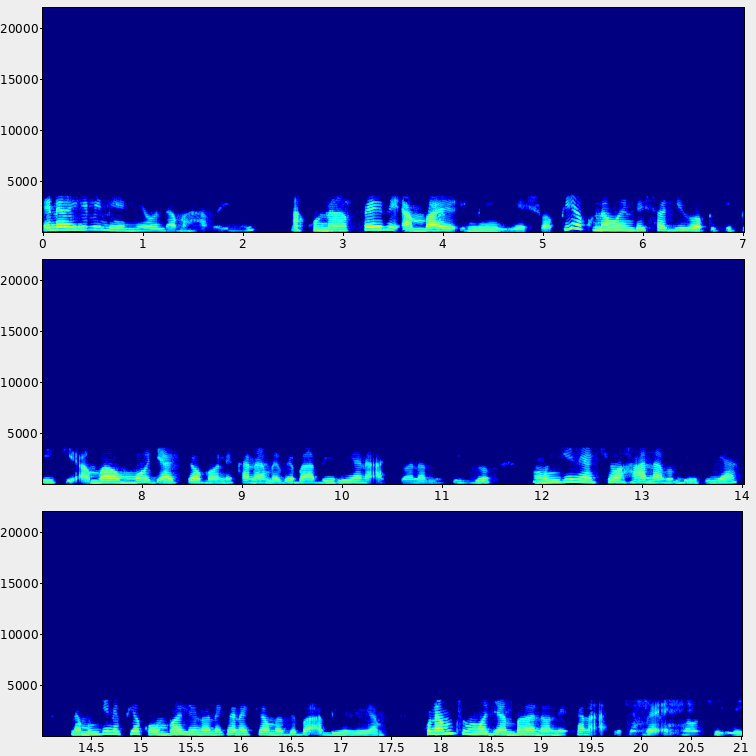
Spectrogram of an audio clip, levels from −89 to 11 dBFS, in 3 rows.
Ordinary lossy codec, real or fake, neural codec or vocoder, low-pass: AAC, 24 kbps; fake; codec, 16 kHz, 16 kbps, FunCodec, trained on LibriTTS, 50 frames a second; 3.6 kHz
